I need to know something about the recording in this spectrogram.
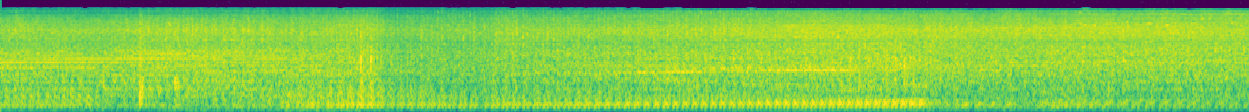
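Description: Motorcycle engines rumble loudly as they ride past.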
